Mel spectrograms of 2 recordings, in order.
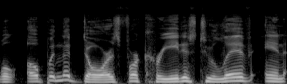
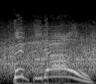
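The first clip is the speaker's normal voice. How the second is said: big hype shout, much higher; announcer shout. Acted. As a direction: call it out like a game show host. Calling out donation amount.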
